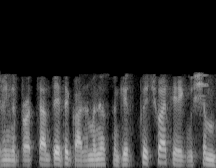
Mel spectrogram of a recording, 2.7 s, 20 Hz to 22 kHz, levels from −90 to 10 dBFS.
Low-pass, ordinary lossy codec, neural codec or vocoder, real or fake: 3.6 kHz; MP3, 24 kbps; codec, 16 kHz, 0.8 kbps, ZipCodec; fake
